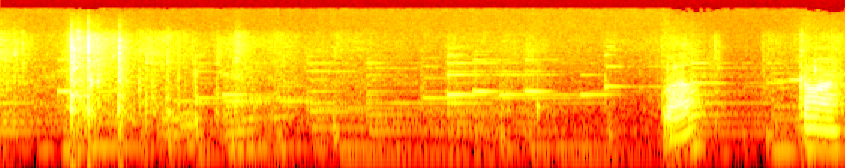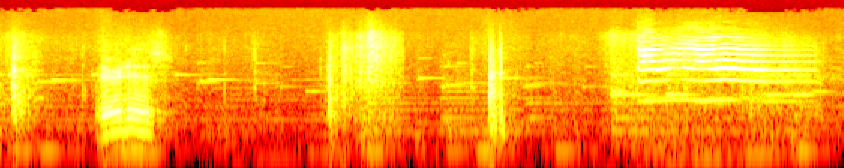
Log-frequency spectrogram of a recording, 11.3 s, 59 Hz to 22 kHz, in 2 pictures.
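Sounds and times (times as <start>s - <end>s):
faint household clatter: 0.0s - 2.4s, 4.6s - 9.9s
speech: 6.4s - 6.8s
cat meowing for food: 9.7s - 11.2s.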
